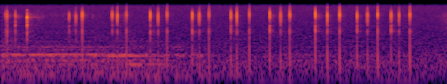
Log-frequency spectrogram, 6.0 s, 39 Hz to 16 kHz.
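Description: A small glass jar candle filled with green wax and wearing a paper label is turned in the hands while long nails tap and scratch the glass and label. About 30 quick, bright, high-pitched clicks sound in an uneven rhythm, each dying away instantly, with faint scratching underneath in the first seconds.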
